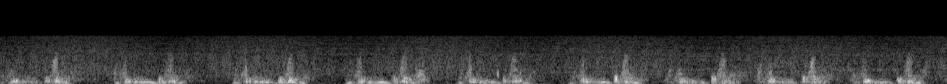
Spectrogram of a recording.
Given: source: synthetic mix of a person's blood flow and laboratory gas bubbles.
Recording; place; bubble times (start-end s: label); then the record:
Doppler ultrasound of blood flow; precordium
4.14-4.30 s: bubbles
4.96-5.01 s: bubbles
5.17-5.26 s: bubbles
From the record:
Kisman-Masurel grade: 121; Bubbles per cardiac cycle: 1 to 2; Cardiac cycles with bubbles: 10 to 50%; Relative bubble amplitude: barely perceptible (0.100 to 0.250); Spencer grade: 2 (many but less than half of the cardiac periods contain bubble signals, singularly or in groups); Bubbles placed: only in the low amplitude regions of the cardiac cycle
